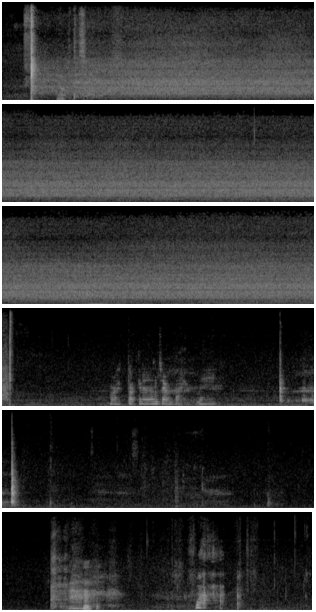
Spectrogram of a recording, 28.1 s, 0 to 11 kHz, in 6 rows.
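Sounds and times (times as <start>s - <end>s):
lighter flame hissing: 0.0s - 14.3s
gas lighter clicking: 0.4s - 1.4s.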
